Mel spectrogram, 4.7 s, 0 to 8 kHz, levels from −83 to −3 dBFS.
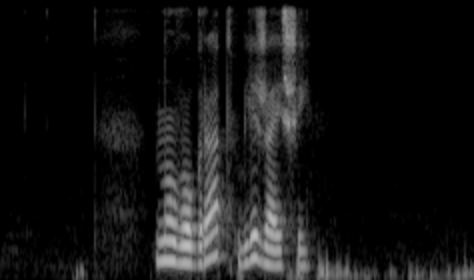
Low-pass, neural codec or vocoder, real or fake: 7.2 kHz; none; real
